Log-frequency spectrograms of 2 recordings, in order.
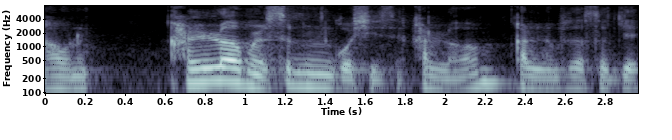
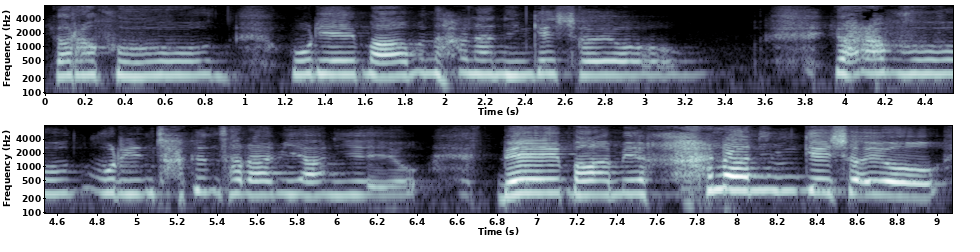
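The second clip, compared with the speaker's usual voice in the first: high, very loud, slow fervent preaching; 12 dB louder, slower than usual. Acted. Pastor proclaims God's presence to congregation, fervently preaching.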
